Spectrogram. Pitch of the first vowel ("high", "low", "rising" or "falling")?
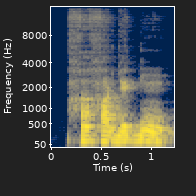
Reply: low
